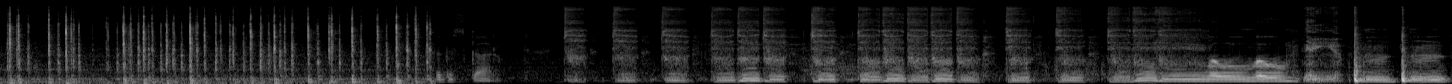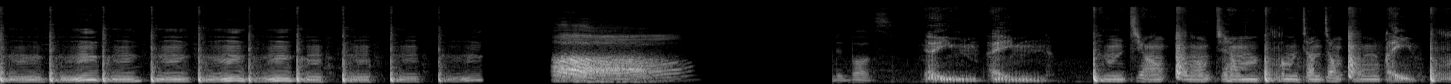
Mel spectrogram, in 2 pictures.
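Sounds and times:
beatboxing: 5.6 - 19.4, 23.9 - 29.0
hummed bass line: 13.5 - 19.4
loud voiced sound: 20.0 - 21.5.

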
